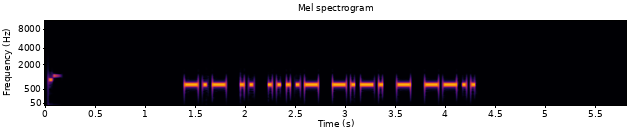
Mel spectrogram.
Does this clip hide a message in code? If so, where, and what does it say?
Yes: Morse code from 1.4 to 4.3 s, heard as a keyed tone, about 26 wpm, 700 Hz. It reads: KI4CTZ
